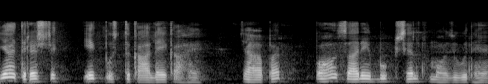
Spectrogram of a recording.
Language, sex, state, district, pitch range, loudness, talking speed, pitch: Hindi, male, Bihar, Araria, 105-135 Hz, -19 LUFS, 170 wpm, 125 Hz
